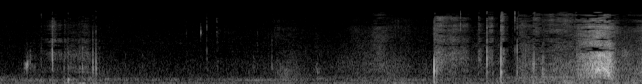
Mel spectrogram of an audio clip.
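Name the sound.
paper being handled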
